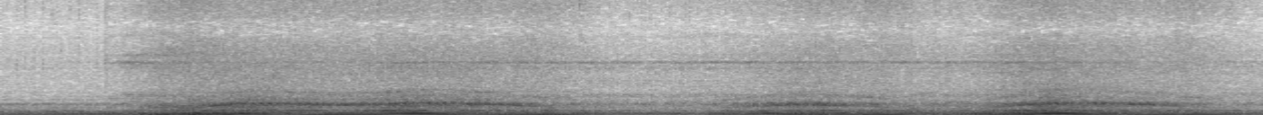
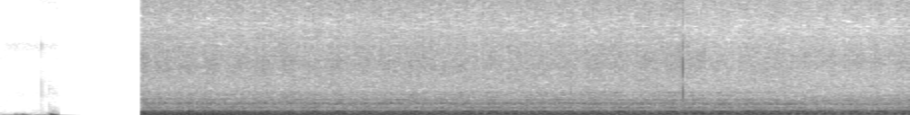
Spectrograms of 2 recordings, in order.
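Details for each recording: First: Subaru SVX after fitting a new ECU, fired right up; smooth hum rising and falling cleanly through four throttle blips, no misses or knocks; normal running and revving. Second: Subaru SVX after ECU repair, cam/crank sensor issue and vacuum leaks at air box, exhaust leaks suspected: catches and settles into an uneven, lumpy idle, seemingly dropping a cylinder or two; rough idle, cause unconfirmed.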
